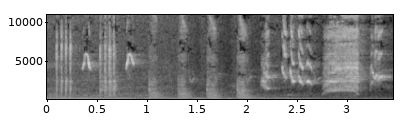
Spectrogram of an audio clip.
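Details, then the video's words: Male Javan myna singing: harsh, broadband squawks and rasping notes mixed with short high whistles, under a steady low hum. "Masteran jalak Kebo jantan Suaranya Bikin Burung jalak Anda Langsung Bunyi"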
